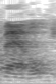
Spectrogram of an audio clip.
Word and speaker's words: Babel: So the Tower of Babel, or Babel, you can actually pronounce it either way, the people were getting full of themselves, trying to build a tower to heaven and make a name for themselves.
